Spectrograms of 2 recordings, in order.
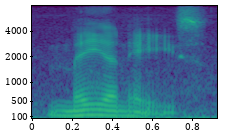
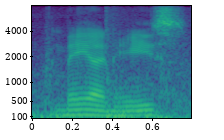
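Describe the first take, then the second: First: The word is said with an English pronunciation. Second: The word is said with a Danish pronunciation. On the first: The speaker calls it right. "There we go" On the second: The speaker calls it wrong. "I might have tried to pronounce that a bit too Danishly"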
